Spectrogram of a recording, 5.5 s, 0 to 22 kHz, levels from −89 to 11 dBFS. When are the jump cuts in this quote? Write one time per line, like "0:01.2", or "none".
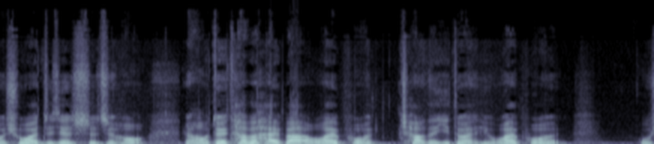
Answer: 0:01.5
